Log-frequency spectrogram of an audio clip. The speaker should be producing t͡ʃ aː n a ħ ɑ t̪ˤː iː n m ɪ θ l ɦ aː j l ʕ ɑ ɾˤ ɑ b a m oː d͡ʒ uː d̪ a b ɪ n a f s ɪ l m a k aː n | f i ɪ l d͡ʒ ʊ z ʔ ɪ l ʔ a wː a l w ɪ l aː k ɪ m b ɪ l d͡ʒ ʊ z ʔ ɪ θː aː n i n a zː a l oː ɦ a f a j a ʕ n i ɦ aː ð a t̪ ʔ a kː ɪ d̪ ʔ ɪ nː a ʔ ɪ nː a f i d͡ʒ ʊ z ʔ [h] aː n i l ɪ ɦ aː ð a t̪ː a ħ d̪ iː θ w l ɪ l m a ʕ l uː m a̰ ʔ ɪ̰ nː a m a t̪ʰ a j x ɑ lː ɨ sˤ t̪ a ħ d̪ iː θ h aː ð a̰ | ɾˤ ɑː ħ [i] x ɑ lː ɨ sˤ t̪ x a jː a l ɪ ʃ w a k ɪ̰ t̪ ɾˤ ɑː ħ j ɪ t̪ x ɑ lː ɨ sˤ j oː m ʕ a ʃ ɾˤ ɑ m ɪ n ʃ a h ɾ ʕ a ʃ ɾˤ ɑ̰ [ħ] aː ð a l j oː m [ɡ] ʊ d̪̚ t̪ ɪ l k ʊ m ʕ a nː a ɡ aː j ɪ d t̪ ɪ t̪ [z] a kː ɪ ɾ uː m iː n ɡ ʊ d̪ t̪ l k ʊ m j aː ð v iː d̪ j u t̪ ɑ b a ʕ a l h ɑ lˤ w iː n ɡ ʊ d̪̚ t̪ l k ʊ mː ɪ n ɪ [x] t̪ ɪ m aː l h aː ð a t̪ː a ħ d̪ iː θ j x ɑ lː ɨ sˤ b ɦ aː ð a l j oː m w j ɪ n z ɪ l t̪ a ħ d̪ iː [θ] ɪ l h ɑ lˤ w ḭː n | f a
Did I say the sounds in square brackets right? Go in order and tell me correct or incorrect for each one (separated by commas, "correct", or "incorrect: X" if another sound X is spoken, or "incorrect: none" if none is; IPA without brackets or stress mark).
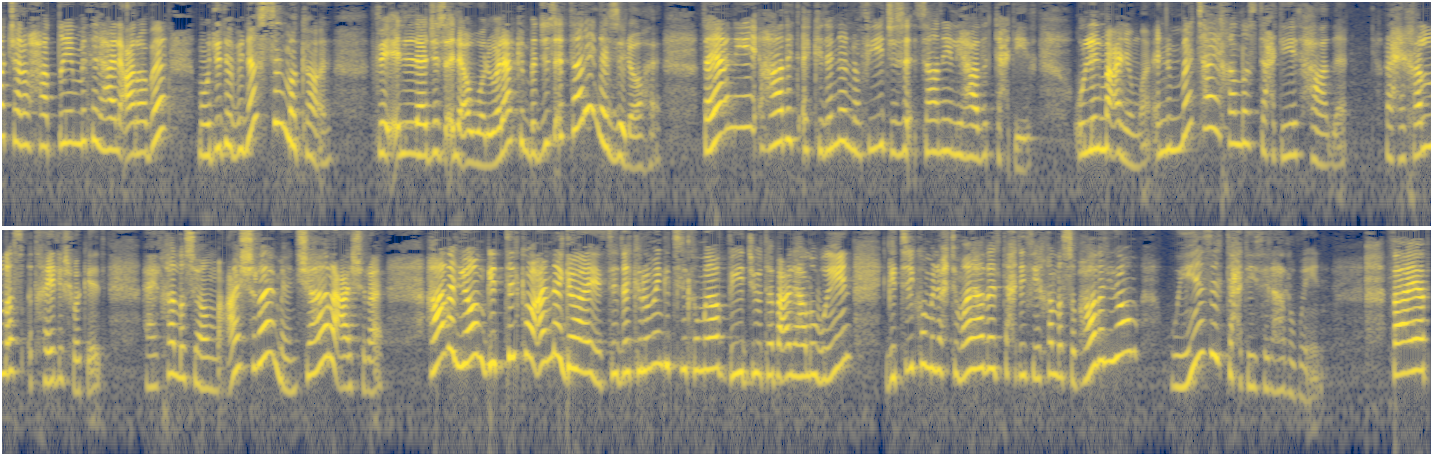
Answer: incorrect: θ, incorrect: j, incorrect: h, correct, incorrect: ð, incorrect: ħ, correct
